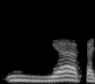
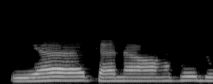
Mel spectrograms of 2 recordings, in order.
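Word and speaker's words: إِيَّاكَ: Maka hati-hati bacanya harus ada tasdid. Iyaaka. Jangan iyaka na'budu wa iyaka nasta'in.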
